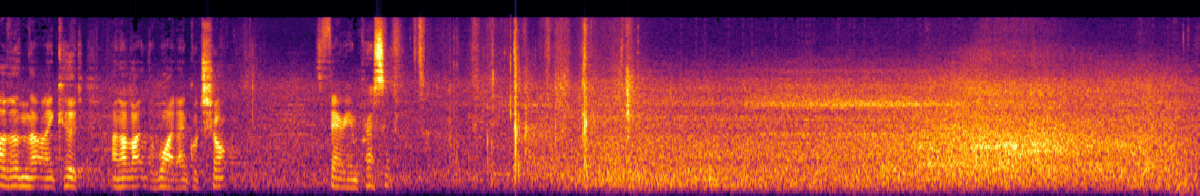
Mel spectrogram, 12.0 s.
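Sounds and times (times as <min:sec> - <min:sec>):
road traffic passing: 0:04.0 - 0:12.0
electric train rumbling: 0:06.4 - 0:12.0
faint high whine: 0:06.4 - 0:12.0.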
